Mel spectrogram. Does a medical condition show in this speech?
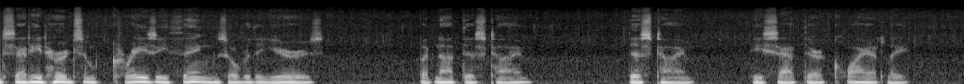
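No.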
